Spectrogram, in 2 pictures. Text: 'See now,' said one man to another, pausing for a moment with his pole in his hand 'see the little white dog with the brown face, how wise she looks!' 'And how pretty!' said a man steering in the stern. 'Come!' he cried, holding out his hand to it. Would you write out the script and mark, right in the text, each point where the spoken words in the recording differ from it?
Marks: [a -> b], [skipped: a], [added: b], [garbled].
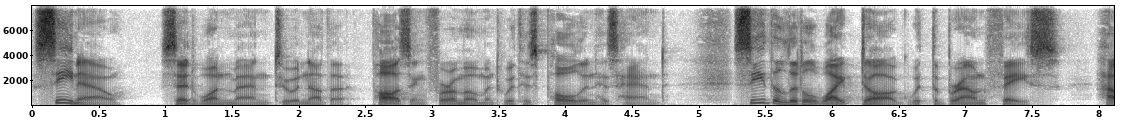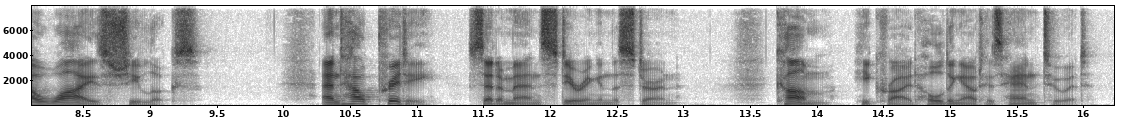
'See now,' said one man to another, pausing for a moment with his pole in his hand 'see the little white dog with the brown face, how wise she looks!' 'And how pretty!' said a man steering in the stern. 'Come!' he cried, holding out his hand to it.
